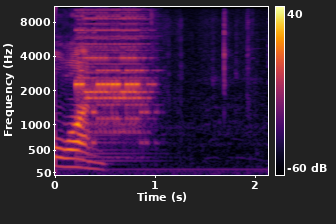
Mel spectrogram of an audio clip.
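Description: A short electronic jingle plays and drops in pitch.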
